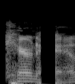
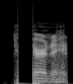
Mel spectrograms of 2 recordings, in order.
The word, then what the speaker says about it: Kernighan: We will be using the Kernighan and Ritchie, or Kernighan, I should say, the G is silent, Kernighan and Ritchie C programming language book that you see down there in the right corner of the screen.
